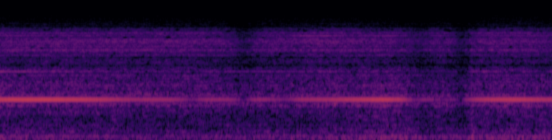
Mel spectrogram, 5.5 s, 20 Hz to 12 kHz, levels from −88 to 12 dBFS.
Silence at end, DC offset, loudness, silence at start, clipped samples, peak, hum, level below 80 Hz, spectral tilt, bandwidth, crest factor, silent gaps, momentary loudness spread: 0 s; under 0.1%; -44 LUFS; 0 s; under 0.1%; -32 dBFS; none; -66 dBFS; -2.5 dB/octave; 10.5 kHz; 12 dB; none; 10 LU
